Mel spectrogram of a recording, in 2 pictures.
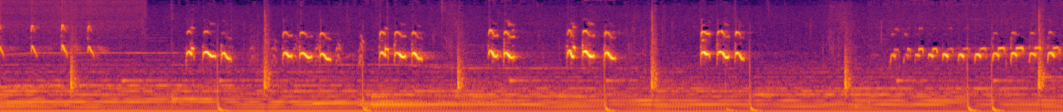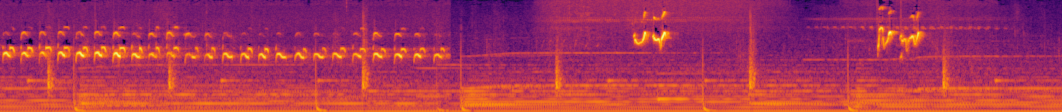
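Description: Bird calls over soft background music: a run of short repeated calls, then a fast even trill lasting about six seconds, then a few higher calls near the end.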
